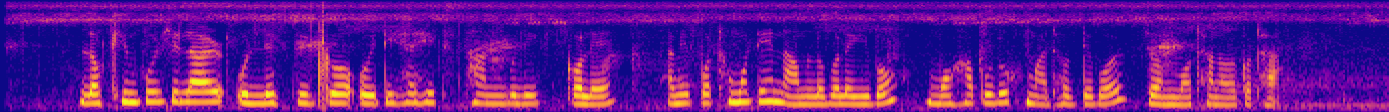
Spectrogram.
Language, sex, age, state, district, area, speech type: Assamese, female, 18-30, Assam, Lakhimpur, rural, spontaneous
